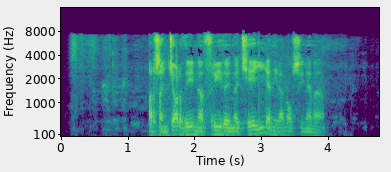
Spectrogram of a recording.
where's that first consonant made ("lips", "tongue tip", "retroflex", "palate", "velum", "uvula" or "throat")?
lips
